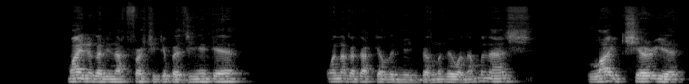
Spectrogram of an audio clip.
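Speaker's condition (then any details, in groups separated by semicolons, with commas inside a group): No condition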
